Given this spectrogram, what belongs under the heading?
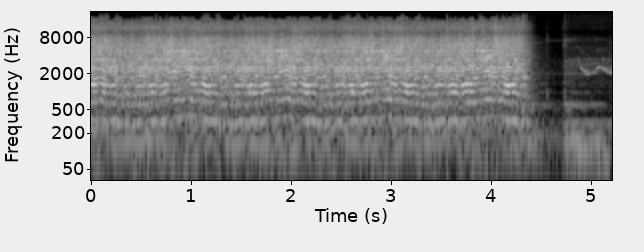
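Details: Ford 460 big-block, formerly rust-seized, pulled from an RV, carbureted: steady starter whir with rhythmic cranking pulses that never catches; spark present earlier but none now; owner considers rechecking timing.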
